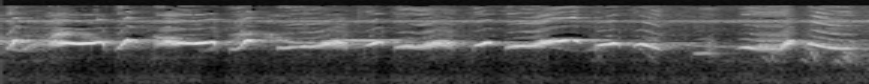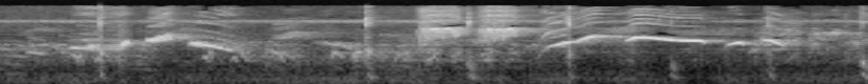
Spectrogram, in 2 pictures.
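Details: Purebred Chinese Hwamei in a cage pours out looping slurred whistles in quick succession, ending in rising swoops, with some sharp clicks and a brief noisy burst near the end.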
